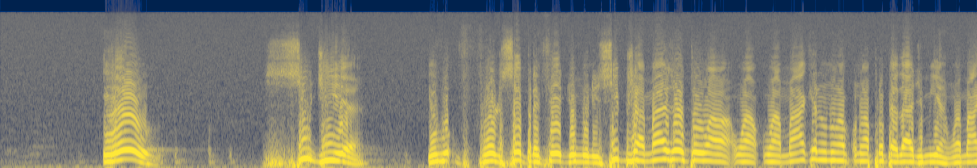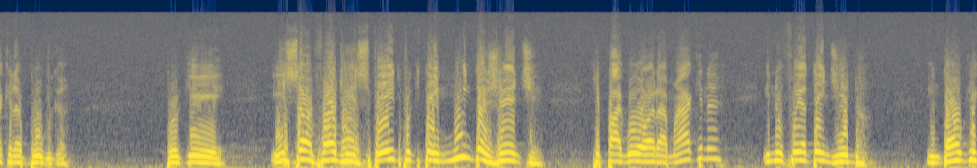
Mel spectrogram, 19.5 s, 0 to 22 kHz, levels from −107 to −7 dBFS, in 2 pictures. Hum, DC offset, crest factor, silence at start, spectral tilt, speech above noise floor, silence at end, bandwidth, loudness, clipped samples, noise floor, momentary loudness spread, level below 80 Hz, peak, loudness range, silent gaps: none; under 0.1%; 8 dB; 1.05 s; -7 dB/octave; 32 dB; 0 s; 16 kHz; -7 LUFS; 0.5%; -38 dBFS; 11 LU; -24 dBFS; 0 dBFS; 3 LU; none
